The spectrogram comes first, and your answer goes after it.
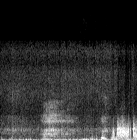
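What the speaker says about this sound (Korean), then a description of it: "바람이 진짜 많이 불어요" Strong wind gusting through a deep, snow-covered mountain valley, a steady low roar loud and close against the microphone, with faint breathy vocal sounds briefly passing over it.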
